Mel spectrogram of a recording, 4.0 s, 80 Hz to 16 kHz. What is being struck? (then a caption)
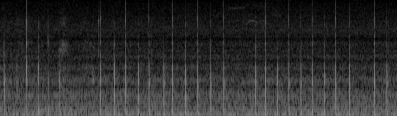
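Small phone with hard plastic keys. Both thumbs tap the hard plastic QWERTY keys of a small BlackBerry Q10 phone's physical keyboard continuously, producing 27 quick, dry clicks with almost no ring, centered near 1.9 kHz with bright edges. The taps come in an uneven rapid rhythm over a low, steady background hum.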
